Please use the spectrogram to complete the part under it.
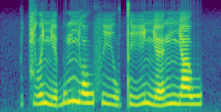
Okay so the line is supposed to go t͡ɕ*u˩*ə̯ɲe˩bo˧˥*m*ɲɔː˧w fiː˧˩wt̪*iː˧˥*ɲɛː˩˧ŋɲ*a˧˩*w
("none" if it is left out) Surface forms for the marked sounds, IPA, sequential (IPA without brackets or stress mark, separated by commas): u˩˧, m, iː˩˧, a˧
